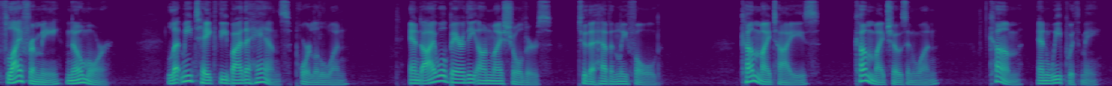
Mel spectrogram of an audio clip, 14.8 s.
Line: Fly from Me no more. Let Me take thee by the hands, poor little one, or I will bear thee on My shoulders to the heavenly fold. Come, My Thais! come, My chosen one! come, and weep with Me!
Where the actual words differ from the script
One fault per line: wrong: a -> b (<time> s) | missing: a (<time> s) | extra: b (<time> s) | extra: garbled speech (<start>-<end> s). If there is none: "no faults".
wrong: or -> and (5.5 s)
